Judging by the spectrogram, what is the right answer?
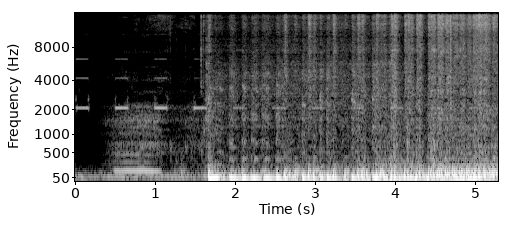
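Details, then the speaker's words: Acura Integra (DA9) turbo project starting after re-uploading a data-logged tune, no wideband fitted, three error codes incl. fuel injector: chime, starter, then a fast busy idle that never settles, sounding like a Subaru; high idle, owner suspects sensors. "Why is it idling so high, man? Uh sensors. I'm going to turn it off because that shit's idling way too high. So, it sounds like a Subaru right now."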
